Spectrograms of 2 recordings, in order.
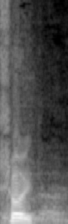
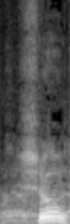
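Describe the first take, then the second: First: The word is said with an oy vowel. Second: The word is said with an o vowel. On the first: This is another Yiddish or Yemenite way of saying it. "או שויט" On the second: This is the Yiddish or Yemenite way of saying it. "אם זה ביידיש או בתימנית, זה שוט"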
